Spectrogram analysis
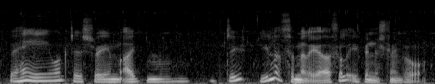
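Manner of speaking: ordinary talk, nothing marked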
